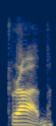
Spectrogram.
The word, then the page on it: grub: American English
